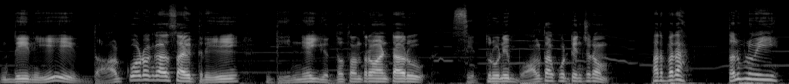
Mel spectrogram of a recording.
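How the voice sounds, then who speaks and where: An actor playing a cowardly, boastful middle-aged village man in an animated story, who blusters and then whimpers. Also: medium pitch, normal speed, long pauses, faint music behind. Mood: sheepish excuses.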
